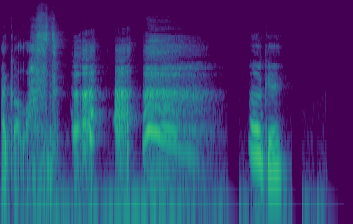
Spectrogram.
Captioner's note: wheezing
